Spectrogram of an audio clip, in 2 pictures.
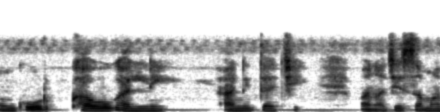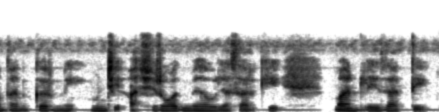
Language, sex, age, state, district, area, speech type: Marathi, female, 18-30, Maharashtra, Sangli, rural, spontaneous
